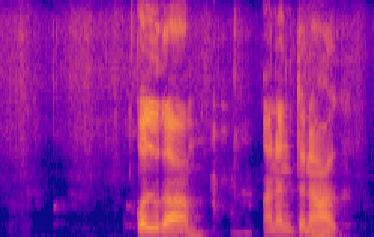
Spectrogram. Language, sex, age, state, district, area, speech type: Kashmiri, female, 18-30, Jammu and Kashmir, Baramulla, rural, spontaneous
